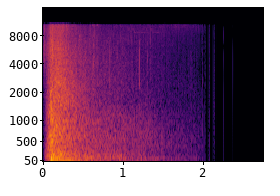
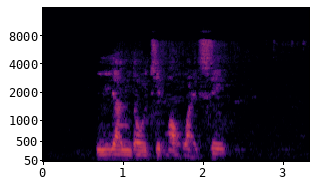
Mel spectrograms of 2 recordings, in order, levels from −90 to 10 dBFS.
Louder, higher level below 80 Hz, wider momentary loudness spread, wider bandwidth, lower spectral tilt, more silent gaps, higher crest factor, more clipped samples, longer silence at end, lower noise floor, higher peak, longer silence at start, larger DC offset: first, -19 LUFS vs -41 LUFS; first, -30 dBFS vs -88 dBFS; first, 26 LU vs 8 LU; first, 11 kHz vs 9.6 kHz; about the same, -3.5 dB/octave vs -3.5 dB/octave; neither; about the same, 22 dB vs 20 dB; neither; first, 1.45 s vs 1.05 s; second, -49 dBFS vs -83 dBFS; first, 0 dBFS vs -22 dBFS; second, 0 s vs 0.65 s; neither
